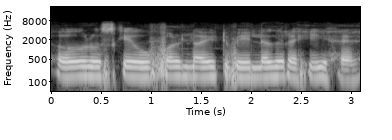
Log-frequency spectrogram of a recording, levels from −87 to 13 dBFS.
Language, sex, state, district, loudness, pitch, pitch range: Hindi, male, Uttar Pradesh, Saharanpur, -11 LUFS, 140 Hz, 135-145 Hz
